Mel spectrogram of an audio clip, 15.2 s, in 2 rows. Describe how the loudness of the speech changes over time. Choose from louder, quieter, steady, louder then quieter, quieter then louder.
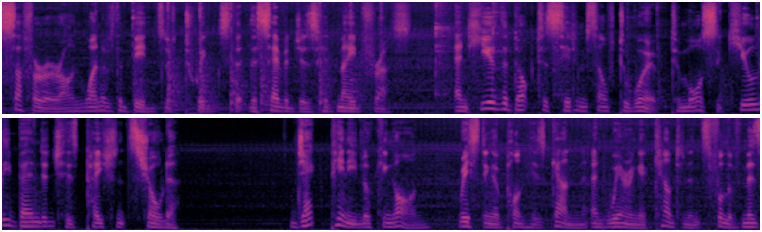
steady.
